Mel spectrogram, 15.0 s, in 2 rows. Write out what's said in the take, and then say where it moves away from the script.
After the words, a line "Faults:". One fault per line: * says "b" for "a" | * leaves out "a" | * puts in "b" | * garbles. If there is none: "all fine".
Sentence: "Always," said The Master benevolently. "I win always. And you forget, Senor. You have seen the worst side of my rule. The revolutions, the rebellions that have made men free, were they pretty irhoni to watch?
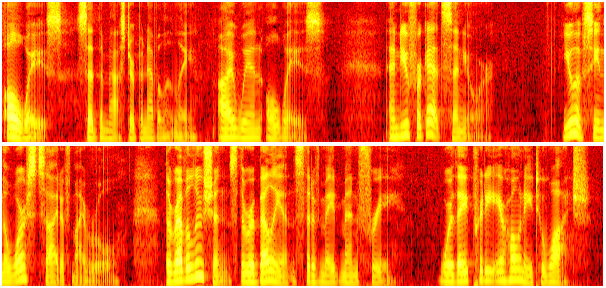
"Always," said The Master benevolently. "I win always. And you forget, Senor. You have seen the worst side of my rule. The revolutions, the rebellions that have made men free, were they pretty irhoni to watch?
Faults:
all fine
